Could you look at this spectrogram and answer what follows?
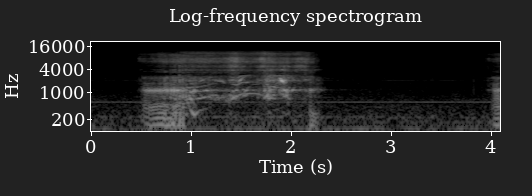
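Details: One loud, rough, rattling snore lasting almost two seconds then quiet, from a sleeping man who snores loud enough to wake himself; recorder suspects borderline sleep apnea.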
